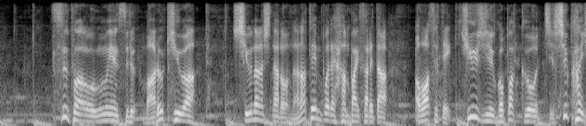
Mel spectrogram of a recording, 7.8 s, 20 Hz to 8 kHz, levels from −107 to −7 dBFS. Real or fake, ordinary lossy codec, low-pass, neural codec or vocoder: fake; none; 7.2 kHz; codec, 24 kHz, 3 kbps, HILCodec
